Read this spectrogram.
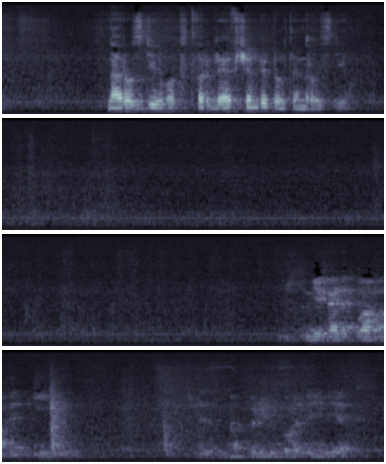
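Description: An older man speaks calmly in bursts with long pauses, his voice echoing slightly in the room.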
